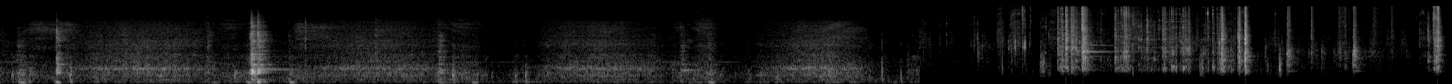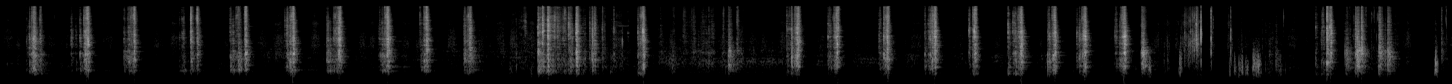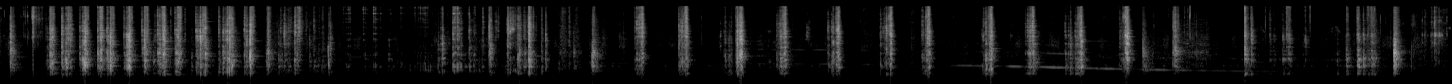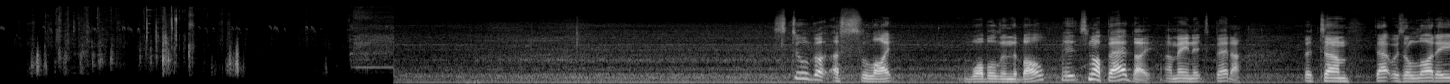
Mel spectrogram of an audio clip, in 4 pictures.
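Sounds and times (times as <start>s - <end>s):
sheet metal panels clicking: 27.7s - 43.5s.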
